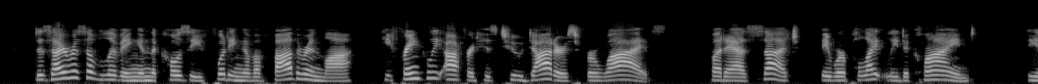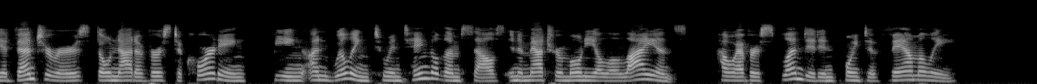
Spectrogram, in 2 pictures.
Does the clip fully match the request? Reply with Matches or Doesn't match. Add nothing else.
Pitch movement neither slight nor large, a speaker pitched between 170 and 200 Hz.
Matches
